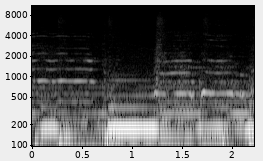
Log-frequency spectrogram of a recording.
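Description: Live worship band music: a drum kit played with sticks, its cymbal and drum hits cutting through, over a steady bass and guitar, with a woman singing into a microphone.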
